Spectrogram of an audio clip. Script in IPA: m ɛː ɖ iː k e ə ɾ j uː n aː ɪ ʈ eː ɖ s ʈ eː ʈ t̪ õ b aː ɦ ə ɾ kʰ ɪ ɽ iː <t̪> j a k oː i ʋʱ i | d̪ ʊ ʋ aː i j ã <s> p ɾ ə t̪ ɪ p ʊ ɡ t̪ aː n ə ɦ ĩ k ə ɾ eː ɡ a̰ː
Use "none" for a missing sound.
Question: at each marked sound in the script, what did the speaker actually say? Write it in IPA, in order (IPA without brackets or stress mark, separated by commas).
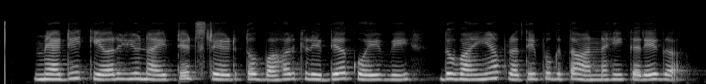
d̪, none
